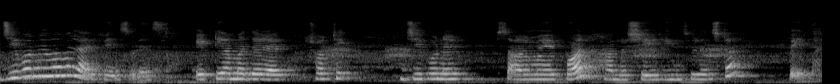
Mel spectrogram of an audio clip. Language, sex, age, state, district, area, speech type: Bengali, female, 30-45, West Bengal, Paschim Bardhaman, urban, spontaneous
